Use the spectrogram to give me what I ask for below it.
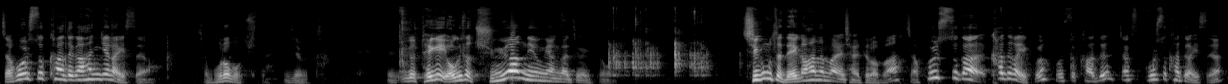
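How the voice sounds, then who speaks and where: A man teaching a math lecture emphatically, drilling warnings and checking his students understand, mixing polite speech with rough slang. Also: high-pitched, wildly swooping pitch, fairly quick, a little mellow, slight background noise. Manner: repeats key warnings, asks students for confirmation.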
